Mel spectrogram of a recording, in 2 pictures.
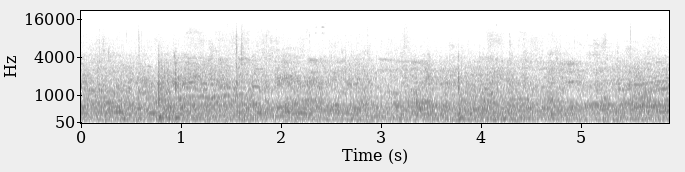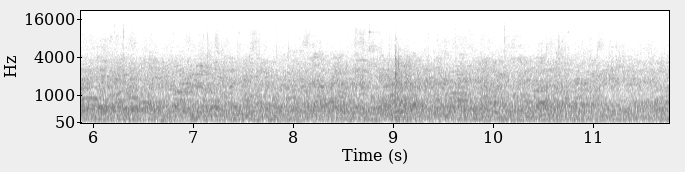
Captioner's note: crowd Noise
